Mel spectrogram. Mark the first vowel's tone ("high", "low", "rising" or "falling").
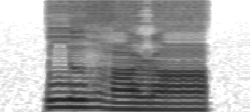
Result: high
